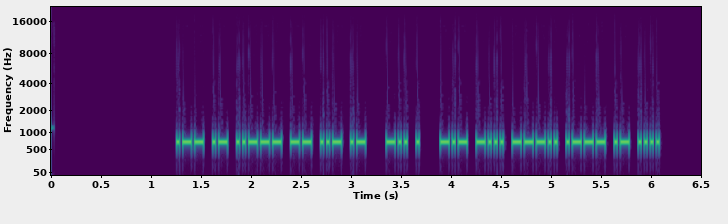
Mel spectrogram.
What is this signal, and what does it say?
Morse code, heard as a keyed tone, about 37 wpm, 700 Hz. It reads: WA2MUA DE KB8JAH
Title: USA Callsign DE Callsign 40wpm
